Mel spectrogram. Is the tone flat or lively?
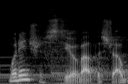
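lively. The question is asked in a lively tone. It feels like a playful, interested conversation. The speaker calls it right. "totally different"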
